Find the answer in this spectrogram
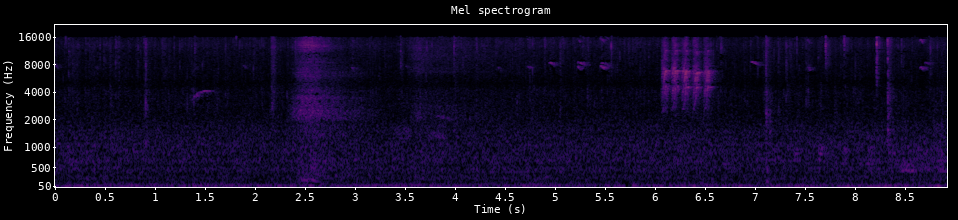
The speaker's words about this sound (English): Bird song. Oh, it's a treasure. Gold. No, it's more precious than gold. Bird song in the mornings.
